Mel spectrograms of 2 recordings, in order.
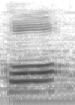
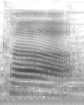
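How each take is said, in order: First: The syllable is said heavy, with a rounded vowel. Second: The syllable is said light, with an open vowel. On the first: The speaker calls it wrong. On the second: The speaker calls it right. "huruf-huruf tipis"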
